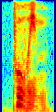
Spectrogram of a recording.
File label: "Purim", Hebrew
